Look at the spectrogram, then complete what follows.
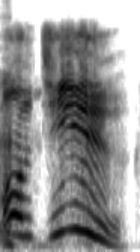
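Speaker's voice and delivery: bad put-on French pastry chef accent. Joking that the silent T is French: bad French pastry chef accent. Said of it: "doing the bad pastry chef accent".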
